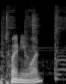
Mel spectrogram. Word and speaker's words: 2NE1: Is that how you say it? Yeah, 21. Literally, their name is 21.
